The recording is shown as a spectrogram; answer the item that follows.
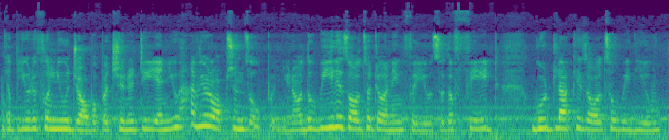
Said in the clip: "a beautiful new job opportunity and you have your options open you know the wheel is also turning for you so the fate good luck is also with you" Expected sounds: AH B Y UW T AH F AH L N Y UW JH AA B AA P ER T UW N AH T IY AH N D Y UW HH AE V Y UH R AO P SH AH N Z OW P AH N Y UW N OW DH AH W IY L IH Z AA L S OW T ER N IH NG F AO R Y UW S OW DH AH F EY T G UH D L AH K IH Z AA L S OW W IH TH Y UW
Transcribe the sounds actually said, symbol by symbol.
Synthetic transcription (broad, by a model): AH B Y UW T AH F AH L N Y UW JH AA B AA P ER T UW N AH T IY AH N D Y UW HH AE V Y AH R AO P SH AH N Z OW P AH N Y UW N OW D AH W IY L IH Z AA L S OW T ER N IH NG F AO R Y UW S OW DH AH F EY T G UH D L AH K IH Z AA L S OW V IH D Y UW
